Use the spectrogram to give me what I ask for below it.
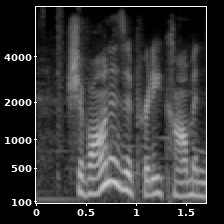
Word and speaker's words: Siobhan: how it's written but it's her name is pronounced Siobhan but like spelled in the Irish spelling but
